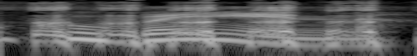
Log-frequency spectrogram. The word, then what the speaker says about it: Qubein: Nido Kubin. Q-U-B-E-I-N.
